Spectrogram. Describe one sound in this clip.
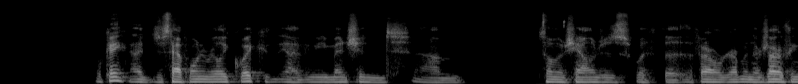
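A man speaks casually into a microphone.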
